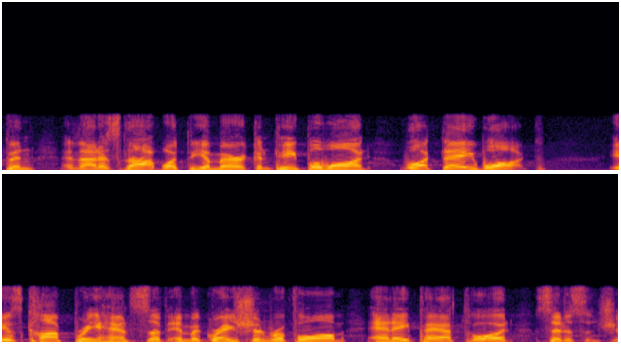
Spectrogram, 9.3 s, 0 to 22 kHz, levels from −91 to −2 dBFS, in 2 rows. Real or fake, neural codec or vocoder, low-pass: real; none; 7.2 kHz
